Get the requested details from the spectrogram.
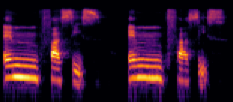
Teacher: esta nasal tiene exactamente el mismo punto de articulación que f, labio dental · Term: nasal labiodental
